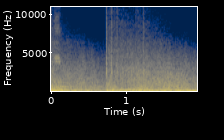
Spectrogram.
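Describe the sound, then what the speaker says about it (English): Explosions in the space-building game Space Engineers, heard as a dense, continuous low rumbling roar with a sharper burst near the middle, loud and sustained throughout with no talking. "as you saw there were actually 3 explosions"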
